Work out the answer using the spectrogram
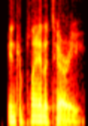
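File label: "Interplanetary", American English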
